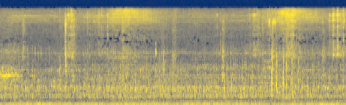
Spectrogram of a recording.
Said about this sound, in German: Und unsere Maultaschen werden gekocht. Das Wasser kocht auf. Wir müssen jetzt nur aufpassen, dass sobald wie es wirklich kocht, dass wir das dann entsprechend runterdrehen.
